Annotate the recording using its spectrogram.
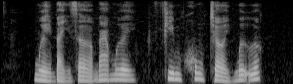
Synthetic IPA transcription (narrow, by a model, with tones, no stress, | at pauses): mɨ˨˩əjɓa˧˩jzəː˨˩ɓaː˧mɨ˧əj | fi˧mxʊ˧ŋ͡mt͡ɕəː˨˩jmə˧ʔɨ˦˥ək̚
